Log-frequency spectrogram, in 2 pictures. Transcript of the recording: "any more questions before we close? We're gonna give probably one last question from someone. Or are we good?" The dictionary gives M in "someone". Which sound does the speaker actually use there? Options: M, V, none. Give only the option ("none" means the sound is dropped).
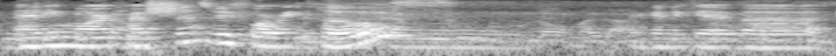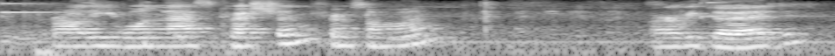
M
